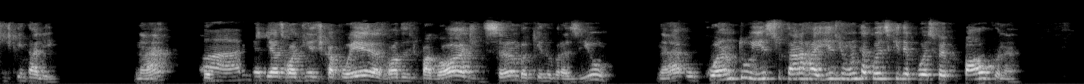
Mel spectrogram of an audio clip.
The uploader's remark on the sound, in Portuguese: de forma que a qualidade do áudio não é a mesma dos eps anteriores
